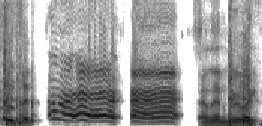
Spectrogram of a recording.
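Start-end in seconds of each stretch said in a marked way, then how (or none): 0.1-2.4 high, loud mock animal shriek, broken into gasps; hammed-up high wail of a dying animal; dying antelope cry. Antelope cry after being stabbed.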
